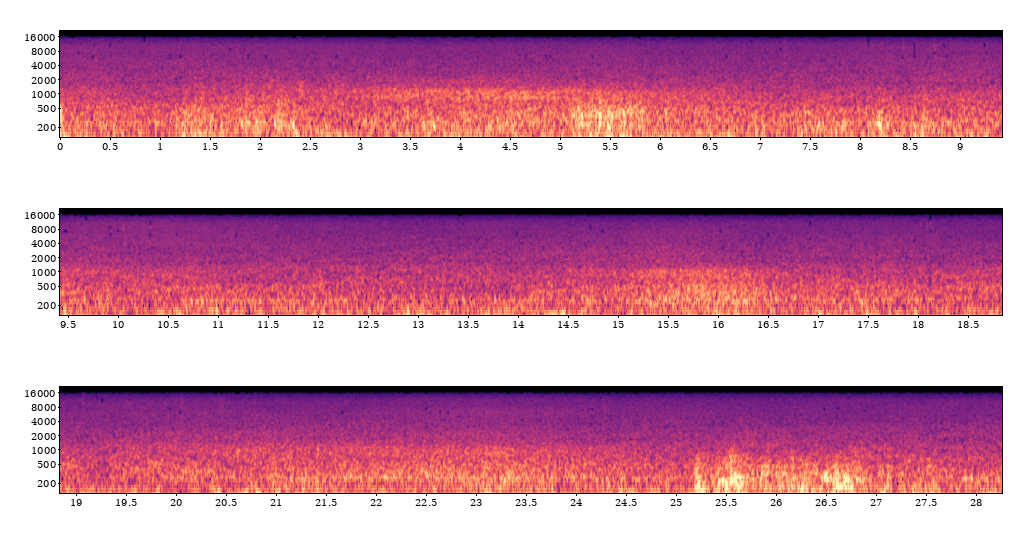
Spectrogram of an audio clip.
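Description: Steady rain falling through a thunderstorm, with thunder rumbling several times. The loudest rumble comes near the end.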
